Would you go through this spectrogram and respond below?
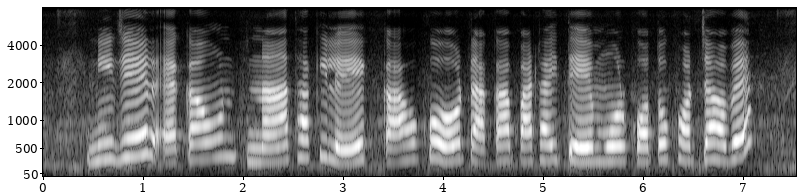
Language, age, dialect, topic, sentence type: Bengali, 18-24, Rajbangshi, banking, question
